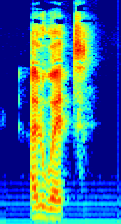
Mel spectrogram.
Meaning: plural of alouette
- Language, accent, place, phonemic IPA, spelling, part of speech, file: French, France, Lyon, /a.lwɛt/, alouettes, noun, LL-Q150 (fra)-alouettes.wav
